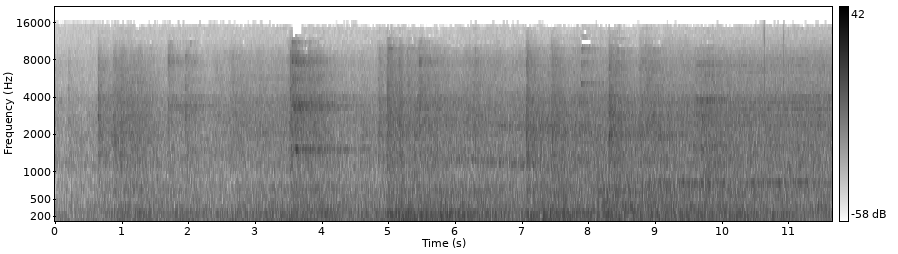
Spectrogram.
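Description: New York City subway train running on the track, growing louder over the first few seconds as it comes close. There are brief wheel squeals, and a steady electric motor whine joins in during the second half.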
